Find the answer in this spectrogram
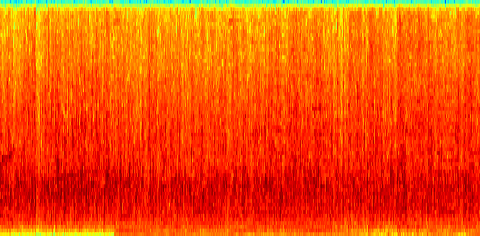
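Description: Studio audience applauding. About a second and a half in, the show's closing theme music comes in under the applause with held low notes.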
